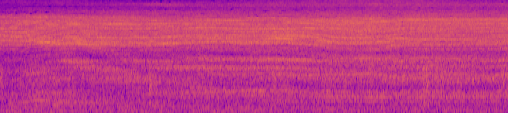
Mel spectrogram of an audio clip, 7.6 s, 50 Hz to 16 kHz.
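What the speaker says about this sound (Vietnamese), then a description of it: "con flycam này nó bay lên cách mặt đất khoảng chừng 1 mét, sau đó là nó dừng như thế" An SJRC S70W GPS camera drone lifts off and hovers about a metre above the ground, its propellers giving a steady, whining buzz with constant tonal hum throughout, no talking.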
